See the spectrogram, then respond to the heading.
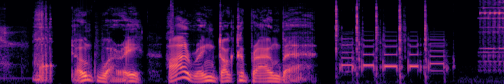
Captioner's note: coughs; oinks; beeping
